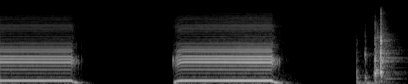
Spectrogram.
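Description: Telephone ringing tone of a call waiting to be answered: two identical steady tones, each about a second long, a second apart. A short voice comes in near the end.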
